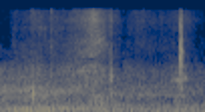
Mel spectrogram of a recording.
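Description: Faint handling noise from a phone being moved about in the hand, with a small click a moment in and a brief scrape near the end.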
